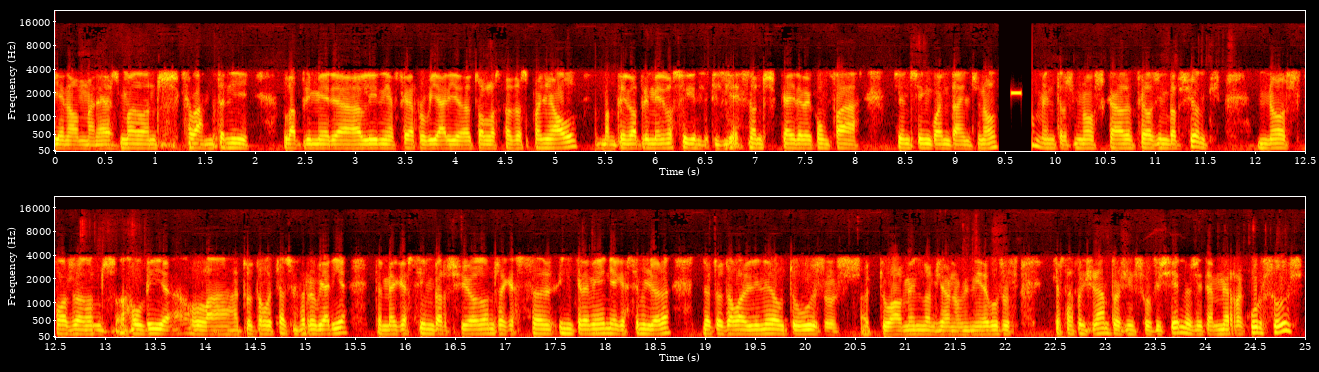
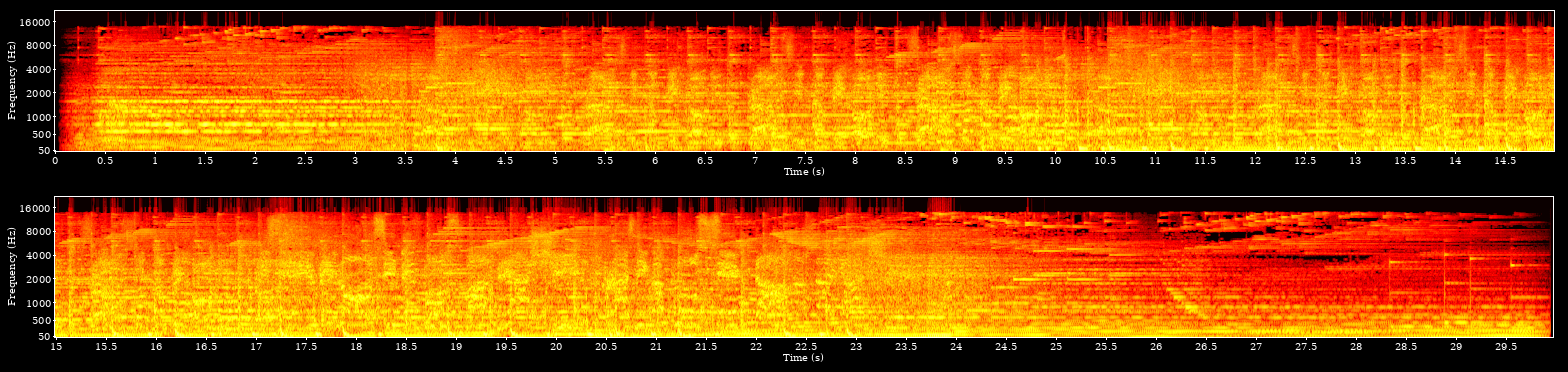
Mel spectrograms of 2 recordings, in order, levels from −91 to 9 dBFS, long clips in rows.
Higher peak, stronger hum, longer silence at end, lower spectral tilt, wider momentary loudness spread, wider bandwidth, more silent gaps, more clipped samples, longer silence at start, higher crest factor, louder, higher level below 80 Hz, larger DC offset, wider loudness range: second, -4 dBFS vs 0 dBFS; neither; about the same, 0.05 s vs 0.05 s; first, -6 dB/octave vs -3.5 dB/octave; second, 5 LU vs 9 LU; about the same, 15.5 kHz vs 16.5 kHz; first, 9.43-9.51 s, 9.69-9.75 s vs none; second, under 0.1% vs 0.4%; about the same, 0 s vs 0.1 s; about the same, 14 dB vs 10 dB; second, -18 LUFS vs -9 LUFS; second, -52 dBFS vs -22 dBFS; neither; second, 2 LU vs 6 LU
